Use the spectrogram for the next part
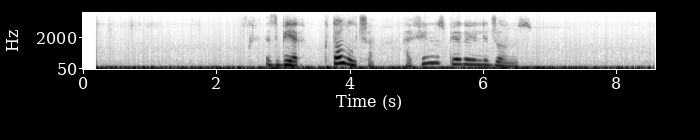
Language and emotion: Russian, neutral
